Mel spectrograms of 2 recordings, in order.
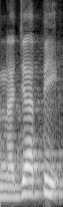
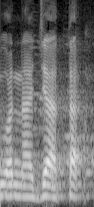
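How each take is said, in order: First: The word ends with an 'i' vowel. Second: The word ends with an 'a' vowel. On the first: The speaker calls it wrong. "jadi bacanya jangan wan najati" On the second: The speaker calls it right. "tapi wan najata"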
